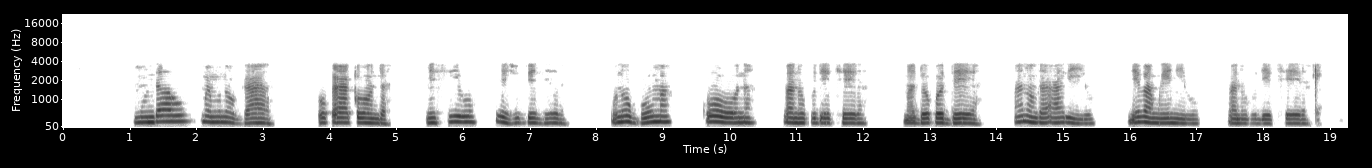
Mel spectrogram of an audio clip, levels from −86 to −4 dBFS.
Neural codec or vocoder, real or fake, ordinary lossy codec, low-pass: vocoder, 24 kHz, 100 mel bands, Vocos; fake; Opus, 24 kbps; 3.6 kHz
